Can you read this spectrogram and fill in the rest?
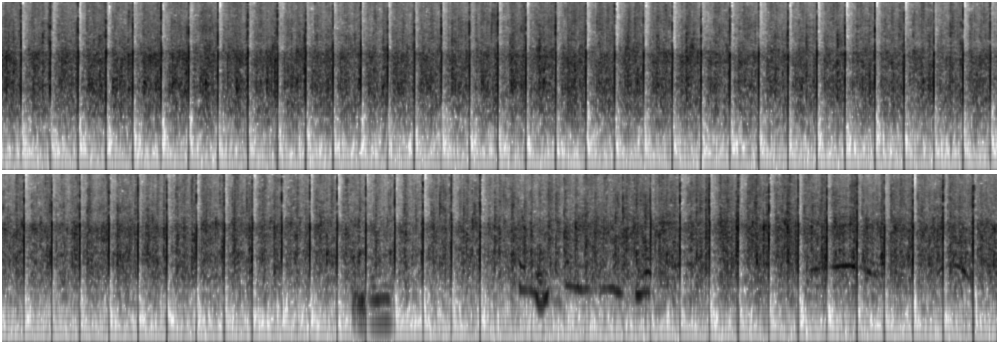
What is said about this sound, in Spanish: I think it's time to praise God. So I want you to stand with me. Quiero que se pongan en pie, hermanos. Y quiero que le den gracias al Dios que les dio un fiel pastor. Amén, todos fuertes. Un fuerte aplauso.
